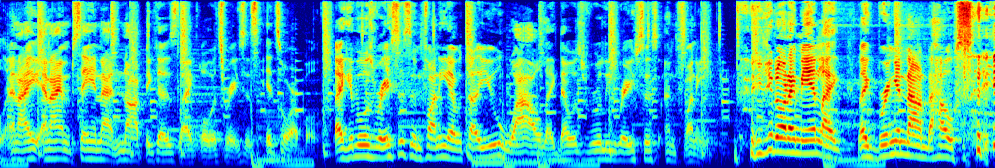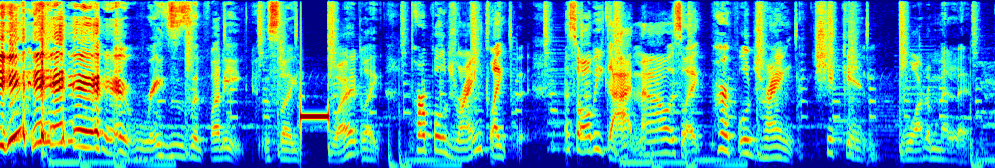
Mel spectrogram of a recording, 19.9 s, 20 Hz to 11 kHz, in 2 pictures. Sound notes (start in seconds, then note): 9.6 laughs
